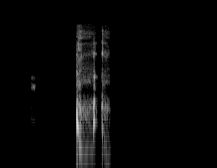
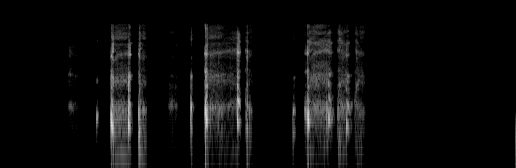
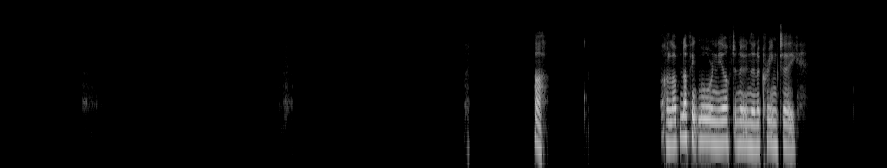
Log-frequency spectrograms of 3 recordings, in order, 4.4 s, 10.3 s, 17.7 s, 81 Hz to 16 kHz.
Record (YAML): cough_length: 4.4 s
cough_amplitude: 27293
cough_signal_mean_std_ratio: 0.14
three_cough_length: 10.3 s
three_cough_amplitude: 29863
three_cough_signal_mean_std_ratio: 0.19
exhalation_length: 17.7 s
exhalation_amplitude: 23653
exhalation_signal_mean_std_ratio: 0.28
survey_phase: beta (2021-08-13 to 2022-03-07)
age: 45-64
gender: Female
wearing_mask: 'No'
symptom_cough_any: true
symptom_runny_or_blocked_nose: true
symptom_shortness_of_breath: true
symptom_fatigue: true
symptom_headache: true
symptom_onset: 2 days
smoker_status: Never smoked
respiratory_condition_asthma: false
respiratory_condition_other: false
recruitment_source: Test and Trace
submission_delay: 1 day
covid_test_result: Positive
covid_test_method: ePCR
